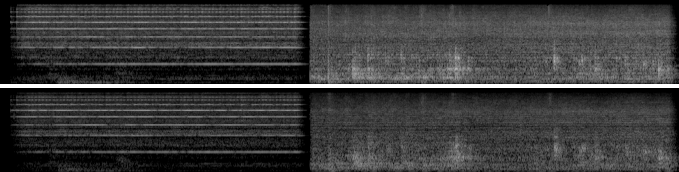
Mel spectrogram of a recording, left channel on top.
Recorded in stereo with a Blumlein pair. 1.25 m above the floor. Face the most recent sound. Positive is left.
turn(degrees=55)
